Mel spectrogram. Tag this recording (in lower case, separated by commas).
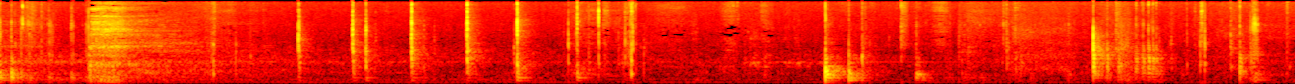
inside a small room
